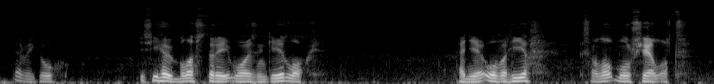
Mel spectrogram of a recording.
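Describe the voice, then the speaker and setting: A dark, mellow voice moves at a fairly quick pace with fairly even intonation, big swings in loudness, and long, frequent pauses. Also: man, fairly high pitch for a man. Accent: strong Scottish. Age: 40s. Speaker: sailing vlogger. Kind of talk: vlog narration. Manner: filled pauses.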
